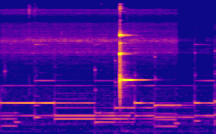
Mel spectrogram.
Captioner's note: ding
